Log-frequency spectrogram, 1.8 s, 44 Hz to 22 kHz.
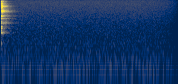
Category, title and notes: Sound effects > Other mechanisms, engines, machines
Spanner Click 04
click, garage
